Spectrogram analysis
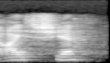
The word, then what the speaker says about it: Aesir: to, and that is the Aesir, or the Aesir as it should be pronounced, and the Vanir.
